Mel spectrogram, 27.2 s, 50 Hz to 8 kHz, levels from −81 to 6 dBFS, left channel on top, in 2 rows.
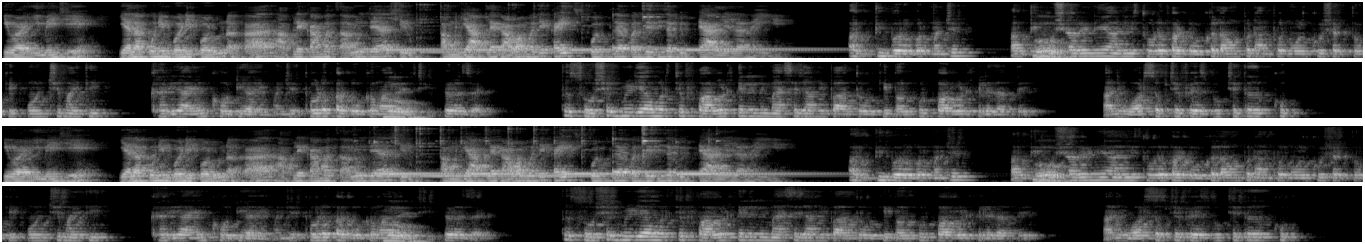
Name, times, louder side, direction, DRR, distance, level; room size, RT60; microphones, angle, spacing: voice 1, 0.0-0.9 1.2-7.8 10.3-10.6 17.4-17.8, left 1 dB, 35° left, 0 dB, 3.6 m, -23 dB
sound 1, 3.5-8.6, right 4 dB, 60° right, 4.5 m, -27 dB
voice 2, 8.5-9.6 10.1-14.6 15.1-17.7 18.0-18.4 19.2-23.9 24.6-26.4, left 1 dB, 70° left, 3 dB, 6.3 m, -25 dB
29.0 x 15.5 x 2.6 m, 0.35 s
head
